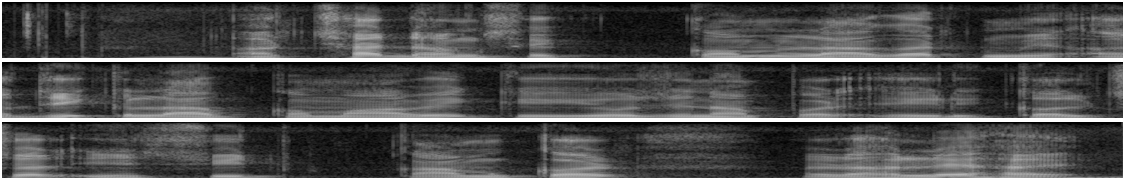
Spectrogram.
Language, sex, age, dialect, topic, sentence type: Magahi, male, 51-55, Western, agriculture, statement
